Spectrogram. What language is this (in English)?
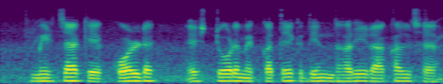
Maithili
